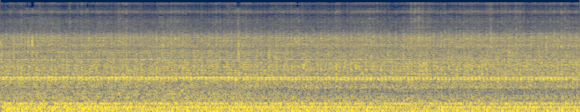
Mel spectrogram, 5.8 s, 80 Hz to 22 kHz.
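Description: Orion 404 tractor engine running steadily at a low, even idle, a close continuous rumble with no voices.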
